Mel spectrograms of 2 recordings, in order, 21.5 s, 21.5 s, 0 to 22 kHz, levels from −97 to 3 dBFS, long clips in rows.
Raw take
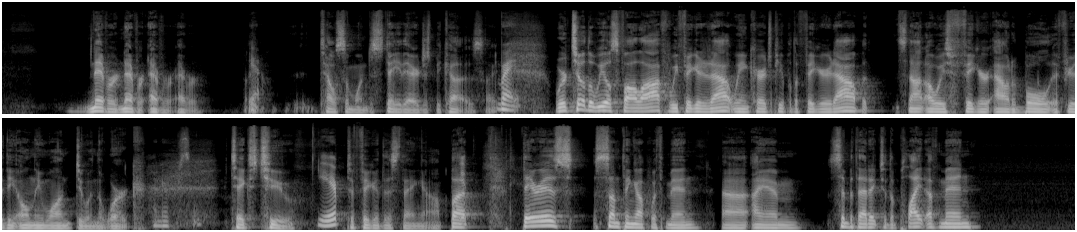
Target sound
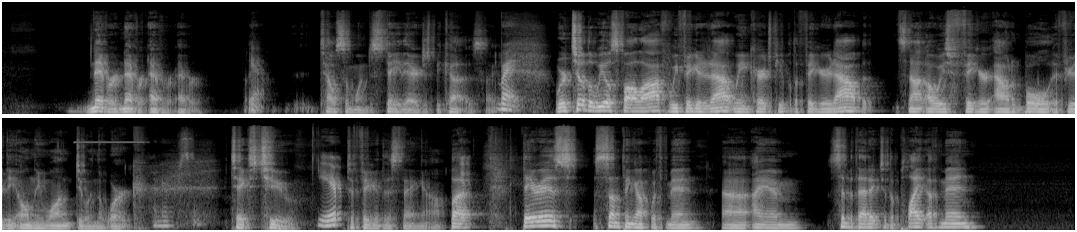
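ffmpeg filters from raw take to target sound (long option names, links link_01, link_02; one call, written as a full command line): ffmpeg -i in.wav -filter_complex "[0:a]asettb=1/sr,asplit=3[link_01][link_02][link_03];[link_01]atrim=end=11.454[link_04];[link_02]atrim=start=11.45:end=12.15,asetpts=PTS-STARTPTS,afade=type=in:duration=0.004:curve=qsin,afade=type=out:start_time=0.696:duration=0.004:curve=qsin,aeval=exprs='val(0)+0.00316*sin(2*PI*8900*n/s)':channel_layout=same[link_05];[link_03]atrim=start=12.146[link_06];[link_04][link_05]acrossfade=duration=0.004:curve1=hsin:curve2=qsin[link_07];[link_07][link_06]acrossfade=duration=0.004:curve1=qsin:curve2=hsin,aecho=1:1:37|54:0.188|0.282" out.wav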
